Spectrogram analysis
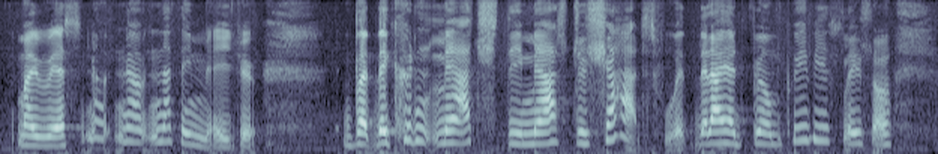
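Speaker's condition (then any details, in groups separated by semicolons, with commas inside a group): Cerebral palsy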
